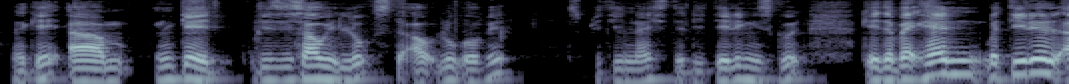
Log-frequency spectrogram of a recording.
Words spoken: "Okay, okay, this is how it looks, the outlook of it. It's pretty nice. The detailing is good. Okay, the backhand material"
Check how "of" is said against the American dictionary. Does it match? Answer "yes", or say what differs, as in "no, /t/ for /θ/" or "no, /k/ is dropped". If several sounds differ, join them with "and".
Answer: no, /b/ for /v/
